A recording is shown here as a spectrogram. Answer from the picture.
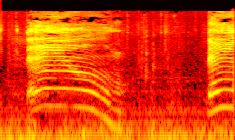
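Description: A man's voice drawing out one long word, its pitch falling away at the end, over a steady low rumble.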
